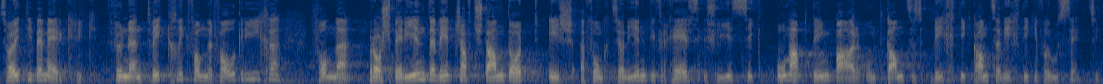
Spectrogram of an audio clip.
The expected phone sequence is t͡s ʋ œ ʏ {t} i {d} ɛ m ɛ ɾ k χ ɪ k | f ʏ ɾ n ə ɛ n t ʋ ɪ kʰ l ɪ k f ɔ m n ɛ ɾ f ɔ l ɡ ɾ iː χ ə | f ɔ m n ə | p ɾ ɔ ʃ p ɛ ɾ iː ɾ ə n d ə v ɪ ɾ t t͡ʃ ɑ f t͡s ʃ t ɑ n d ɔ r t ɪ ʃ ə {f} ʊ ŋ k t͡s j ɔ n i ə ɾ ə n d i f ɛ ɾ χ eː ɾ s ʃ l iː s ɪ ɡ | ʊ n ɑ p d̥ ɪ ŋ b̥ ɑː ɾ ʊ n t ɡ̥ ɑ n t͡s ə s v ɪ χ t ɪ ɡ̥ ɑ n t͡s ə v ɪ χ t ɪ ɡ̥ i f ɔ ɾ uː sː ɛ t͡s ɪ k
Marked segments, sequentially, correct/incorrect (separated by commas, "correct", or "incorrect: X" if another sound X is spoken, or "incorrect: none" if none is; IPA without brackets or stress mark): correct, incorrect: b, correct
